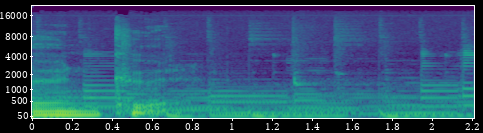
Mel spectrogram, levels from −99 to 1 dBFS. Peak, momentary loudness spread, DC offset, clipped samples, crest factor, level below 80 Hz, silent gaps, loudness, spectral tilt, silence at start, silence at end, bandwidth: -12 dBFS; 15 LU; under 0.1%; under 0.1%; 16 dB; -36 dBFS; none; -31 LUFS; -6.5 dB/octave; 0 s; 0 s; 17 kHz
